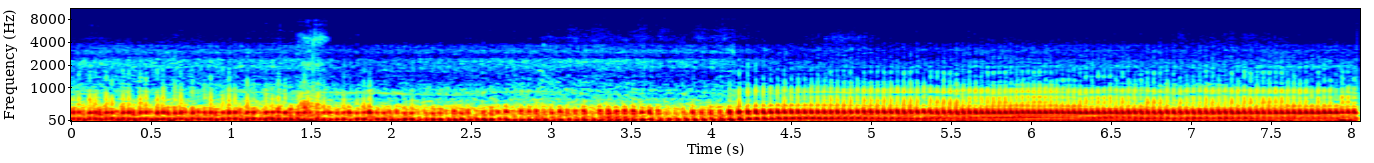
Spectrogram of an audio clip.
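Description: A Kawasaki KLR650 motorcycle rides through New York City streets, its engine a loud, close, throbbing thump that rises in pitch as it accelerates, with road clatter and wind noise around it.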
